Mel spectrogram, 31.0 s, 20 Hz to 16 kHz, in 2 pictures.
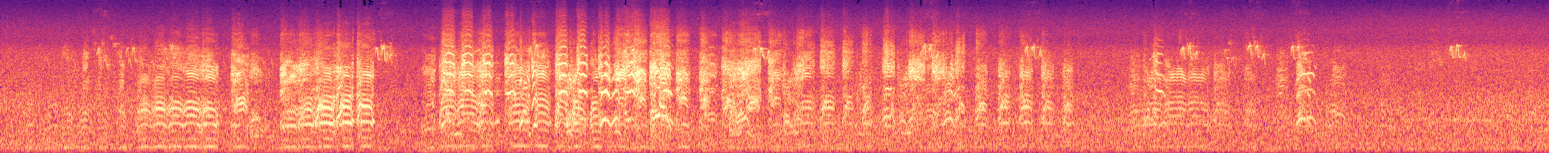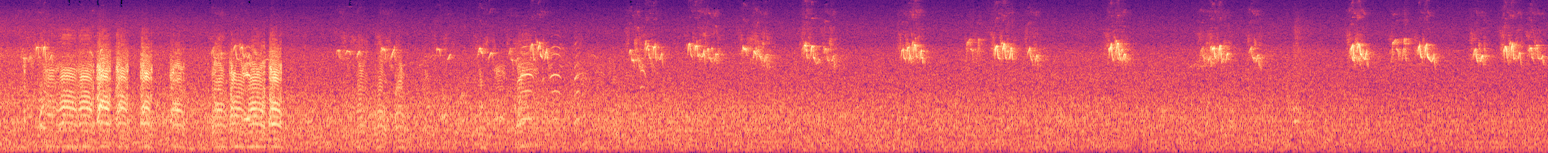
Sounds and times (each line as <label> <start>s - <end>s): birds at and around the nearby pond 0.0s - 30.9s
